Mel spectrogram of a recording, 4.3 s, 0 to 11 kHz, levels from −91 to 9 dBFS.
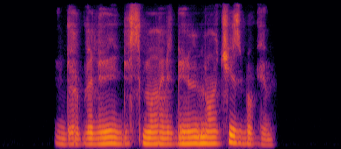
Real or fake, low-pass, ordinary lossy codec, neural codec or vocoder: fake; 9.9 kHz; MP3, 96 kbps; autoencoder, 22.05 kHz, a latent of 192 numbers a frame, VITS, trained on one speaker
